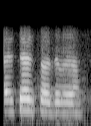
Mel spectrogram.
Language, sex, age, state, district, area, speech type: Maithili, female, 45-60, Bihar, Madhubani, rural, conversation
